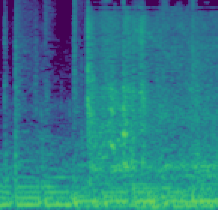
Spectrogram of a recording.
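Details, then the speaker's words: Car that previously restarted only in the morning and would not restart once switched off, hot restart after repair with water temperature normal: brief crank, fires promptly into a steady, even idle; normal hot start, problem solved. "look here the engine is running very smoothly the problem has been completely solved"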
